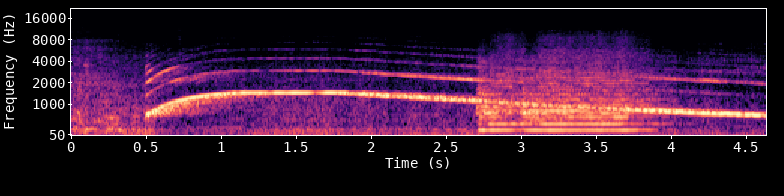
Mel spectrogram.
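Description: A loud emergency-vehicle siren wails, rising quickly and then slowly falling in pitch, with a brief blaring horn blast partway through; no one speaks.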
